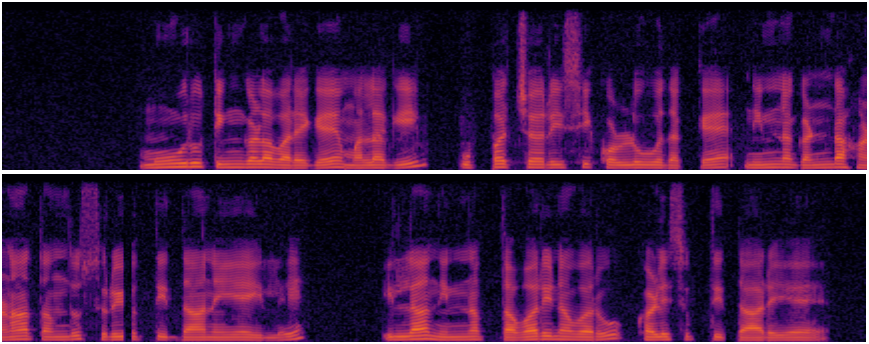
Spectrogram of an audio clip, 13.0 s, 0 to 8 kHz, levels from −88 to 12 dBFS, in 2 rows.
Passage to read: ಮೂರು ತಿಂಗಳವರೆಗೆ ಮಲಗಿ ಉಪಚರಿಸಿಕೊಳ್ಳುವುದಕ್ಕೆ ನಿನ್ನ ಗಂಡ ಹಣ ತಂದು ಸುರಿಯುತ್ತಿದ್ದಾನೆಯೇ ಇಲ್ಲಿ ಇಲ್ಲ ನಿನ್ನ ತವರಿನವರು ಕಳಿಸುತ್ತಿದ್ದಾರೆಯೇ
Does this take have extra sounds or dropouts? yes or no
yes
